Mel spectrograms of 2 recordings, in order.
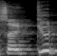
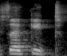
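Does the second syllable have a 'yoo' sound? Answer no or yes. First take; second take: yes; no. First: The second syllable has a 'yoo' sound. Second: The second syllable has a short 'i' sound. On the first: The speaker calls it wrong. "સર્ક્યુટ નહીં" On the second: The speaker calls it right. "સર્કિટ કહે છે"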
